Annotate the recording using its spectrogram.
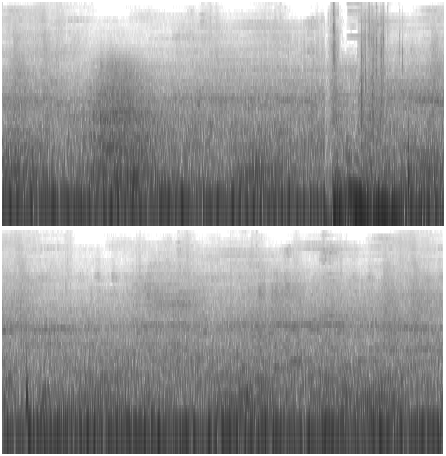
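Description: Footsteps clang on a metal grating.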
